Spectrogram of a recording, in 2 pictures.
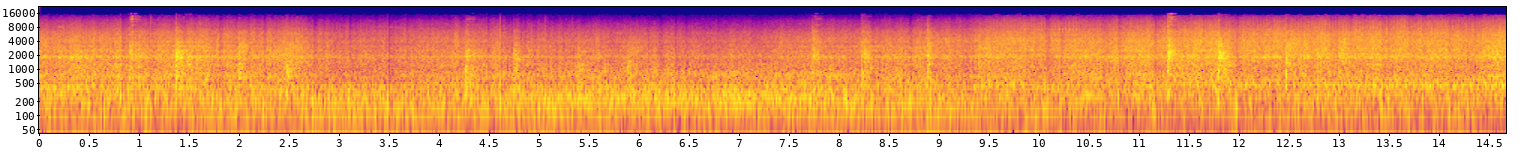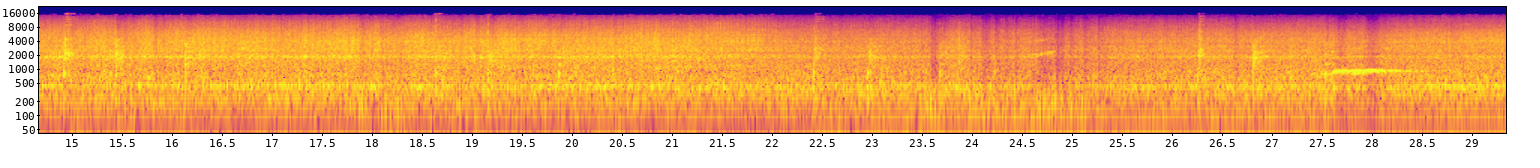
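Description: Heritage train running along the track, heard from an open coach window: a steady rolling noise with wheels clicking over the rail joints. Near the end a brief toot sounds.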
